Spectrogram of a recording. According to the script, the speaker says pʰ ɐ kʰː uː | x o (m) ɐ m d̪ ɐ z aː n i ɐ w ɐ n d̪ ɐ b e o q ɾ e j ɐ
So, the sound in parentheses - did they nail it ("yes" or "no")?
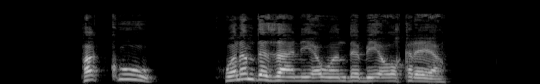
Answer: no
